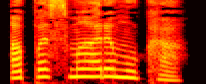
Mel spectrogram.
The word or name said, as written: ಅಪಸ್ಮಾರಮುಖ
